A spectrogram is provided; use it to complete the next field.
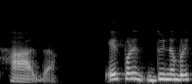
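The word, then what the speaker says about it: هذا: তাইলে এখন কি হলো হাদা বাট ইট is written without the fast আলিফ তাইলে উচ্চারণ হবে হাজা এরপরে দুই নম্বরে কি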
